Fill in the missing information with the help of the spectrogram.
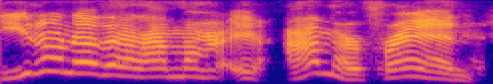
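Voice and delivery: high, indignant retort; shrill drunk comeback. Retold or imitated. Drunk customer defending herself, high and indignant. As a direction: snap back at the bartender, voice way up.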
